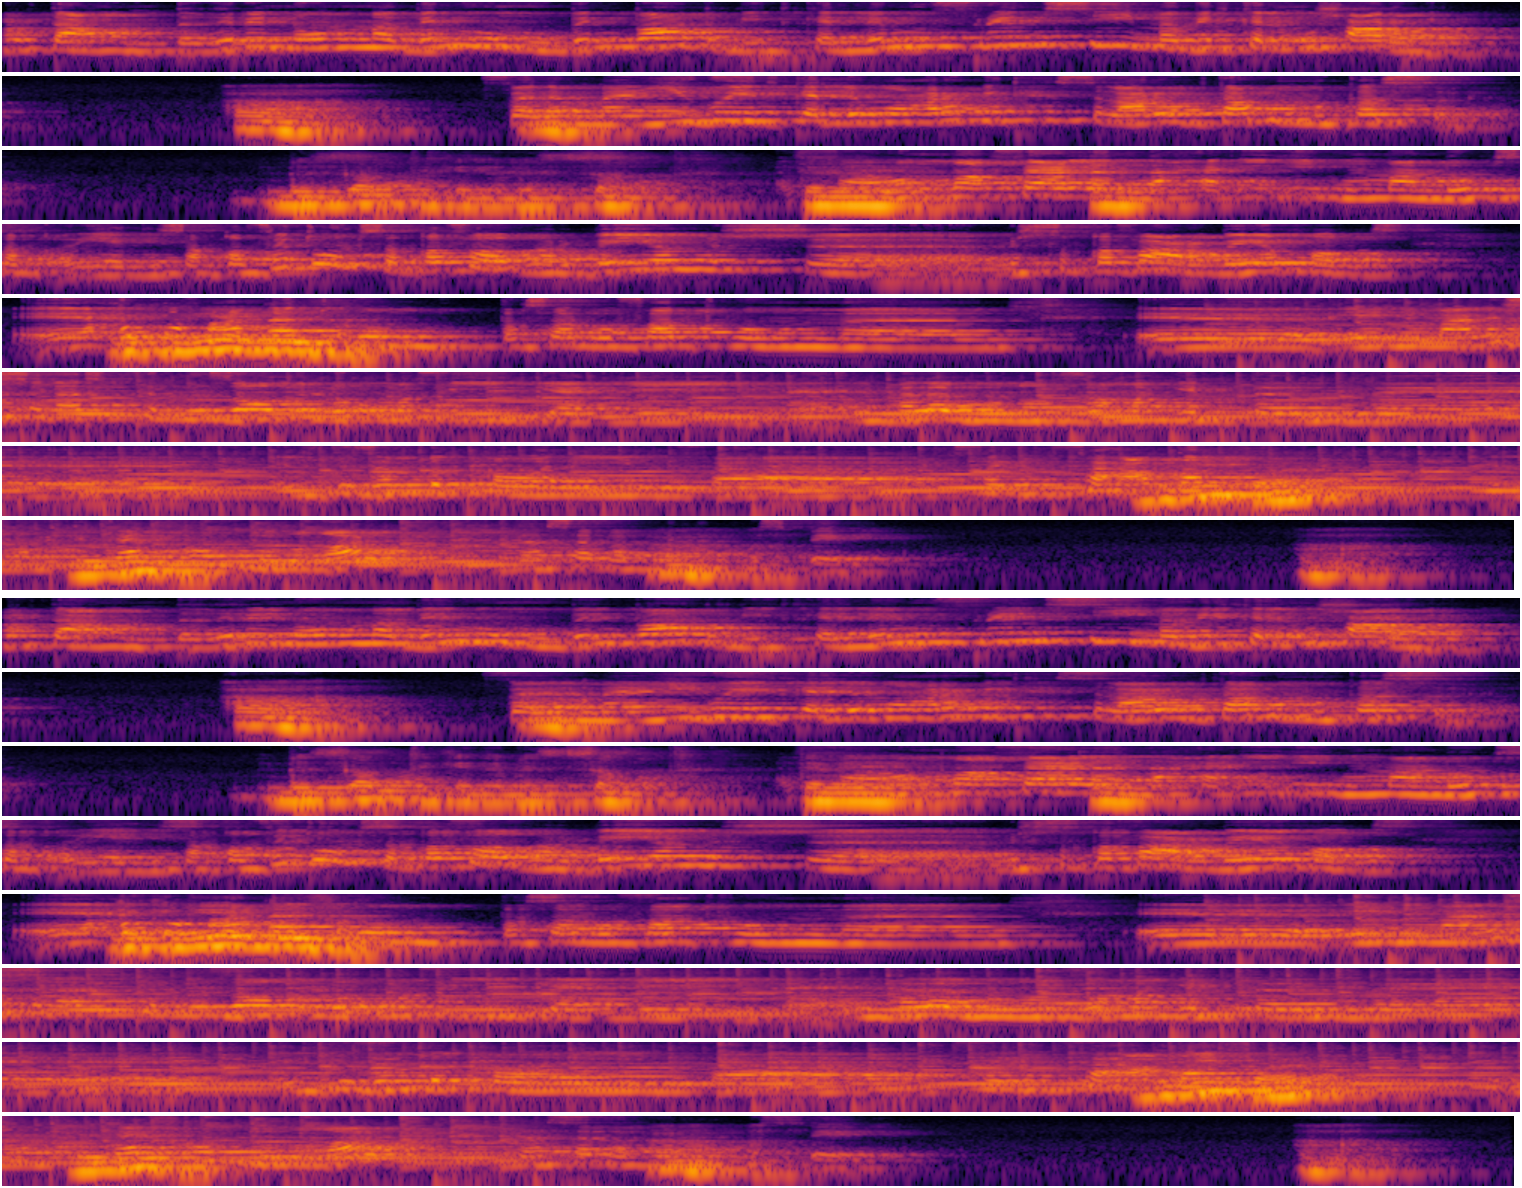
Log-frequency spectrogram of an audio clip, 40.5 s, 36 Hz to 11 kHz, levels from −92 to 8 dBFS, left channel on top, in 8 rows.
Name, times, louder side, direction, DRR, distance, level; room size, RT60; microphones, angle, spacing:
voice 1, 0.0-4.8 6.8-9.9 12.7-19.8 20.3-21.6 21.9-31.0 31.3-34.4 35.3-36.7 37.1-37.8 38.1-38.2, left 1 dB, 35° left, 5 dB, 5.9 m, -28 dB
voice 2, 5.8-6.2 6.8-7.0 11.0-12.5 12.8-13.2 13.7-13.9 20.6-21.4 34.1-34.8 35.6-36.1 37.6-37.8 39.7-40.0, equal, 35° right, 4 dB, 7.4 m, -23 dB
sound 1, 24.2-37.2, left 1 dB, 15° right, 5.0 m, -32 dB
24.0 x 21.0 x 7.4 m, 0.66 s
head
